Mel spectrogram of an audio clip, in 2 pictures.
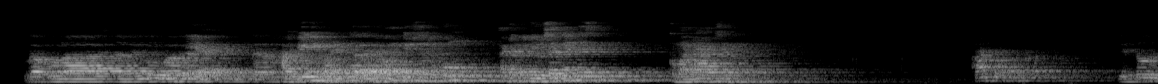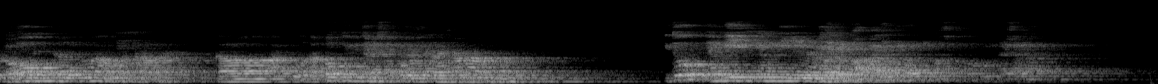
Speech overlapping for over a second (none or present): present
